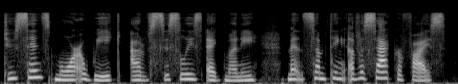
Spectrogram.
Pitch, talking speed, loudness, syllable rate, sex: 230 Hz, 195 wpm, -21 LUFS, 5.7 syllables/s, female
